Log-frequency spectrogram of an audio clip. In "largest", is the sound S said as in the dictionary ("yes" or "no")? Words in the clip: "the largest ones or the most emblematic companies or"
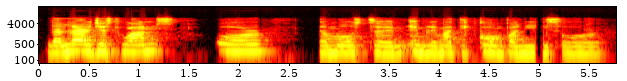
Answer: yes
